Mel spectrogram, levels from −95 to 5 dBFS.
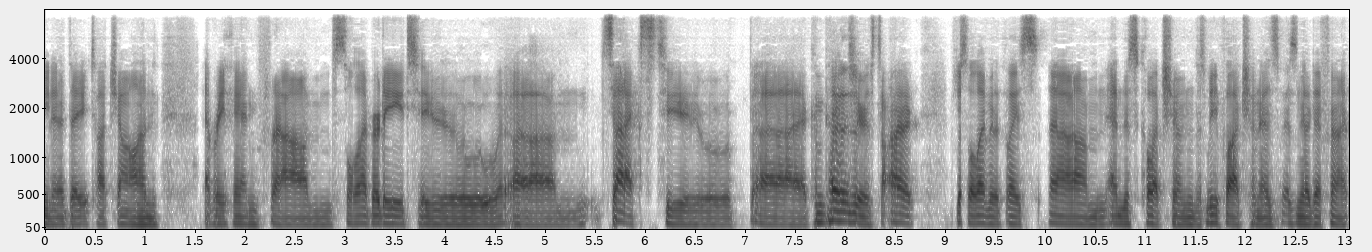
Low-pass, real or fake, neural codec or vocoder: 7.2 kHz; fake; codec, 16 kHz in and 24 kHz out, 0.6 kbps, FireRedTTS-2 codec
